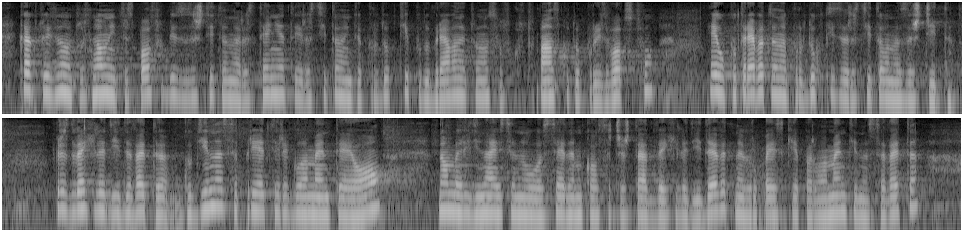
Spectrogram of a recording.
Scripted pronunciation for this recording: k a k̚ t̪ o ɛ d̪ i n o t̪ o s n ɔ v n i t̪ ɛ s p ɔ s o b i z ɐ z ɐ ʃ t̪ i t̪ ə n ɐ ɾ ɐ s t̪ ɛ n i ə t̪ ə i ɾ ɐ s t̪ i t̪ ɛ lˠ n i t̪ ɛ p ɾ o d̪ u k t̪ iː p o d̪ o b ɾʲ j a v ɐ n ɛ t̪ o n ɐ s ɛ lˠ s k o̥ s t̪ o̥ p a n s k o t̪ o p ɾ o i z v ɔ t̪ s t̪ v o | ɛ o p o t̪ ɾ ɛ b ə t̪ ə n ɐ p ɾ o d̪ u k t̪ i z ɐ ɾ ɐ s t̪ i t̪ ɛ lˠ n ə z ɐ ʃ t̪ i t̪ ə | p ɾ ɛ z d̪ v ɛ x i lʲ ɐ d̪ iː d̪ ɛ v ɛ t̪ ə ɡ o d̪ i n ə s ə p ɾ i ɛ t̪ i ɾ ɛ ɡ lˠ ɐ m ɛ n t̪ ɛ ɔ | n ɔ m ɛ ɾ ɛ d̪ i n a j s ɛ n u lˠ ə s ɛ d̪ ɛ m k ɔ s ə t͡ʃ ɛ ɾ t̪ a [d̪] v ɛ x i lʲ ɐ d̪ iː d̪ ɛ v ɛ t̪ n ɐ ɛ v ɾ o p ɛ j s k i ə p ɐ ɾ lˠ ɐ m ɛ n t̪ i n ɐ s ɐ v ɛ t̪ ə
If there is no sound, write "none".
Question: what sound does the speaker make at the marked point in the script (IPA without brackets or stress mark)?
d̪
